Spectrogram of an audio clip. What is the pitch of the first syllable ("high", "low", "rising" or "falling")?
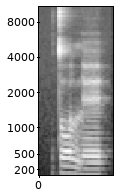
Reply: high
